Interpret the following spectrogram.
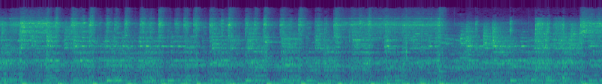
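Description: A steel orchestra playing live: many steel pans ringing in rapid strummed and rolled notes over a steady low drum beat.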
